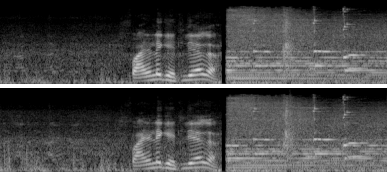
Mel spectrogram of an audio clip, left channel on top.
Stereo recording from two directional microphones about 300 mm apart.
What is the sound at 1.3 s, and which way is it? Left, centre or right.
Speech, centre.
